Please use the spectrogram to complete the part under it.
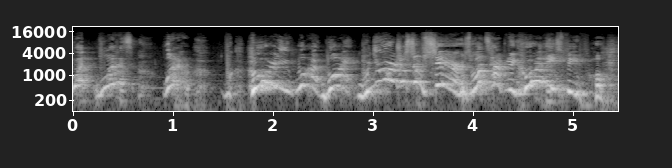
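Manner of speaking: frantic, very high, panicked screaming. Voicing a startled character who was just tackled: screaming and panicking. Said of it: "screaming and, like, panicking".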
